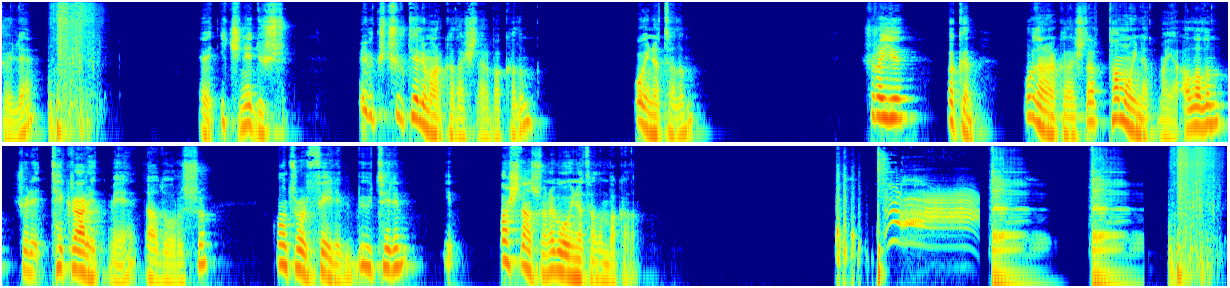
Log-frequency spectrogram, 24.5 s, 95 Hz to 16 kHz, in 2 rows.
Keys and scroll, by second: 9.6 <, 15.7 ctrl+f.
